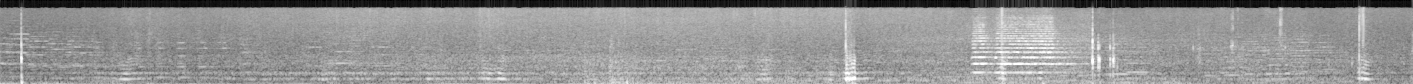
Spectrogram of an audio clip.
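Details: Honey bees in the middle of Toulouse, France, gathered on a glass roof, giving a steady low droning hum with occasional sharp knocks and a brief tonal whine partway through.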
